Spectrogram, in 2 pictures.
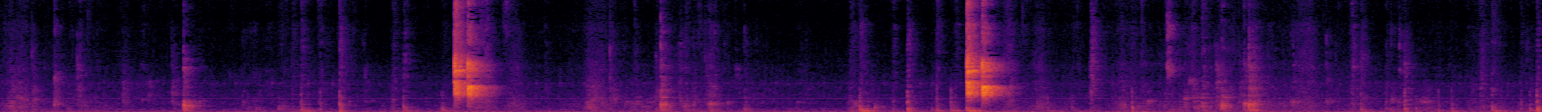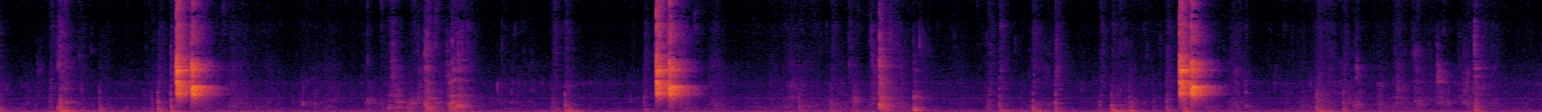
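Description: A dog-training clicker gives five sharp single clicks, roughly every five seconds, each marking the moment the dog gets a step right. Between the clicks there are faint taps and shuffles of the dog's paws and claws on the wooden floor.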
